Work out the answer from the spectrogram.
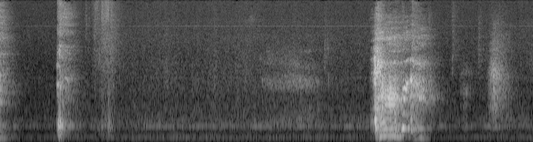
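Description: Two coughs, a short sharp one and a louder throaty one, with a soft throat-clearing sound, in a quiet room.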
